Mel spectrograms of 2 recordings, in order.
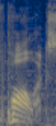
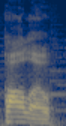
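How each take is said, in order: First: The name ends with a clear x sound. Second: The name ends without any x sound. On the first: The speaker calls it right. "I'm pretty sure you do pronounce the X" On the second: The speaker calls it wrong. "say the X is silent, so it's just like Paulo"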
